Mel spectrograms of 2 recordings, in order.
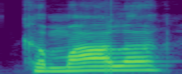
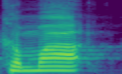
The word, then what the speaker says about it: Kamala: I'm going to say, I don't believe Remi knew that Kamala, I'm saying her name wrong. It's Kamala. It's Kamala, right?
